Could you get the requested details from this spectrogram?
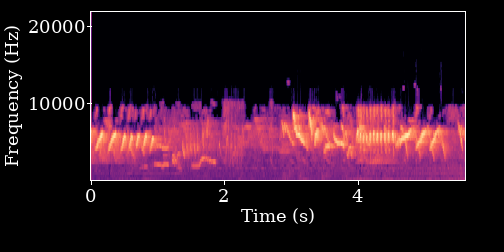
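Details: Oriental white-eye singing, from audio meant to train white-eyes to sing: an opening run of rapid high chirps, a near-silent pause, then a louder stretch of dense, overlapping twittering.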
